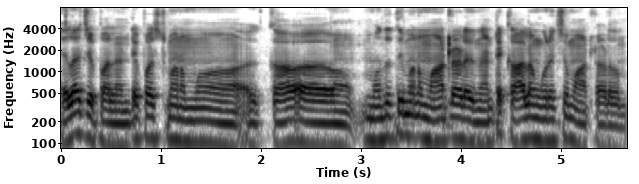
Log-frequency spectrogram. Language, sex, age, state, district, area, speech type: Telugu, male, 30-45, Telangana, Sangareddy, urban, spontaneous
